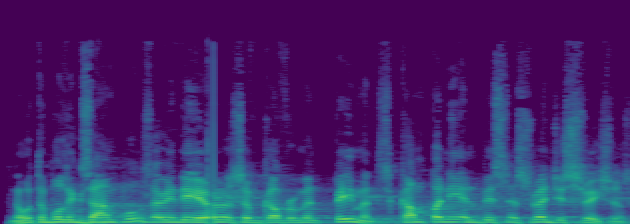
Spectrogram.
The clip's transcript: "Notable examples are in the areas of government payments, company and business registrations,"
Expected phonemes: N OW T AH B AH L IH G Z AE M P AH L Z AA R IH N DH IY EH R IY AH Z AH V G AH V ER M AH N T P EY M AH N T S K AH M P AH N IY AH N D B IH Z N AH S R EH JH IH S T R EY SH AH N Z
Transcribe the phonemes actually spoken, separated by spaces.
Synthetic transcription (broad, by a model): N OW T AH B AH L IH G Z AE M P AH L S AA R IH N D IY EH R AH S AH V G AH V ER M AH N T P EY M AH N T S K AH M P AH N IY AH N D B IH S N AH S R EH JH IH S T R EY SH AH N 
